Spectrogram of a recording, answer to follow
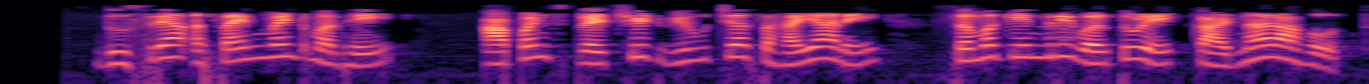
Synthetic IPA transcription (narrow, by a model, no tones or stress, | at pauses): d̪usɾjaʔəsajnmeɳʈməd̪ʱːje | apəɳspɾeʈɕiʈʋjuːt͡ɕjasəɦajane | səməkend̪ɾiːʋəɾt̪uɭekaɽɳaɾaɦot̪̚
